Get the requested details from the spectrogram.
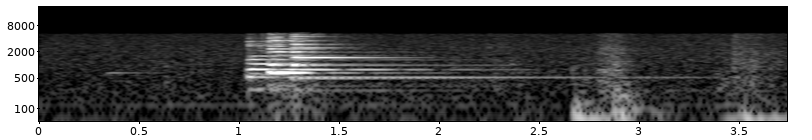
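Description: A ukulele is strummed once and rings out.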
